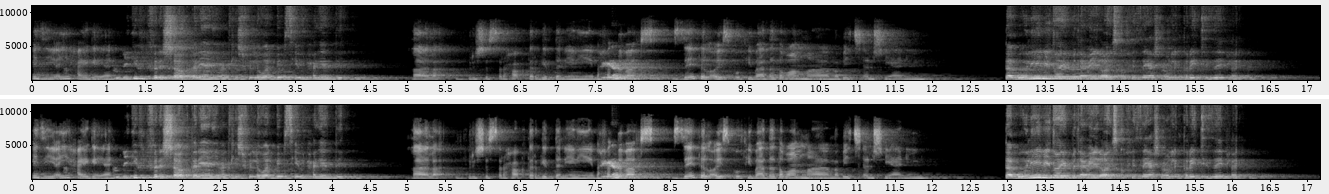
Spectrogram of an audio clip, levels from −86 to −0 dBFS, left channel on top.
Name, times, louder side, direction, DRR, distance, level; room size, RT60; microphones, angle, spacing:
voice 1, 0.0-1.1 5.0-12.0, right 6 dB, 55° right, 8 dB, 1.3 m, -32 dB
voice 2, 1.1-4.2 7.6-7.9 13.0-16.1, right 2 dB, 40° right, 3 dB, 2.2 m, -25 dB
27.5 x 27.5 x 7.4 m, 2.1 s
head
